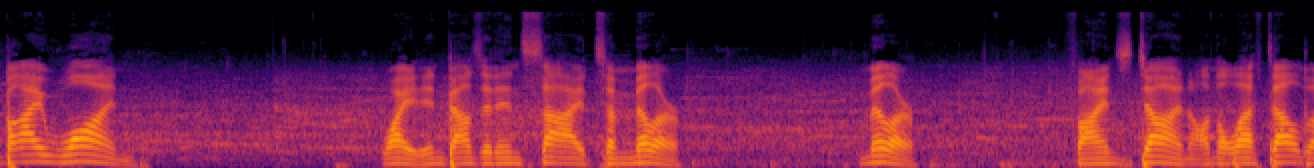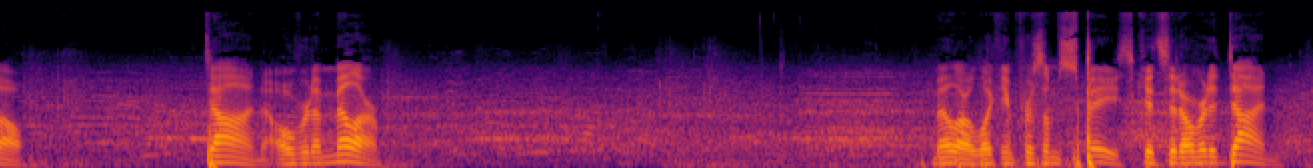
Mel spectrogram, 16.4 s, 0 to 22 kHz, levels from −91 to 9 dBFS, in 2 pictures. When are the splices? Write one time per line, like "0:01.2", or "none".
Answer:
0:01.7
